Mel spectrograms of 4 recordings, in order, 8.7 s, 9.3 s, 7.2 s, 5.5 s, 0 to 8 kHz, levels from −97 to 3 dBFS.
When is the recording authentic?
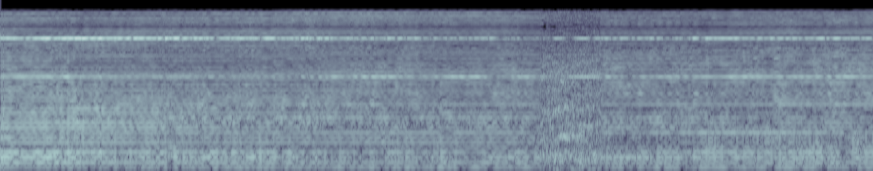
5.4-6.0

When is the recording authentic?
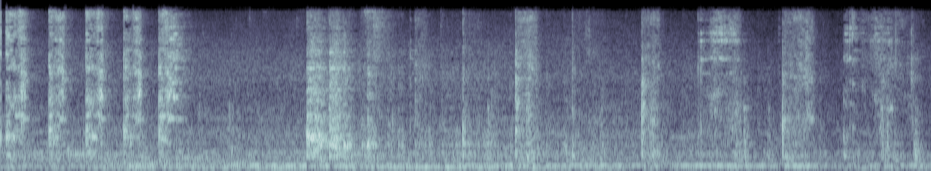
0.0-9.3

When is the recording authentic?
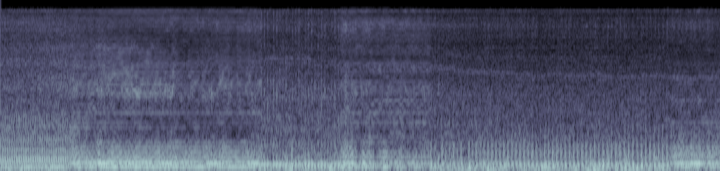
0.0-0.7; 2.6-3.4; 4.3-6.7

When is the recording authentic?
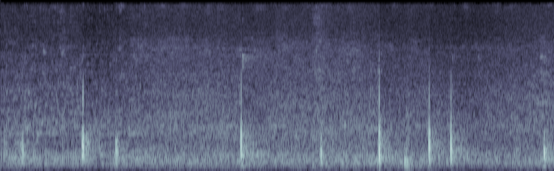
1.5-5.5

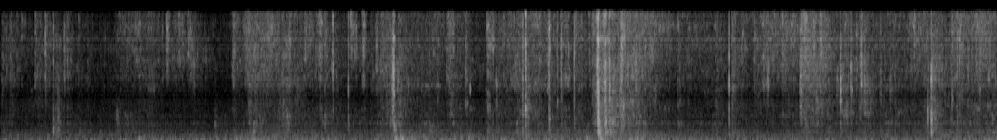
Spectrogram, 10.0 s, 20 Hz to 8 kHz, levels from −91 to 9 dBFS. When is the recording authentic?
none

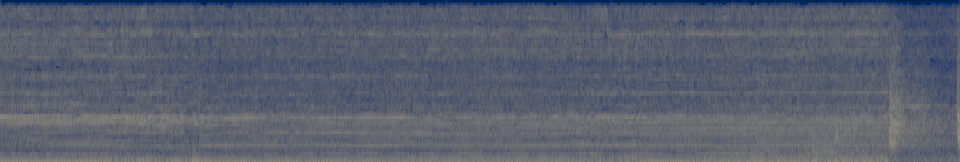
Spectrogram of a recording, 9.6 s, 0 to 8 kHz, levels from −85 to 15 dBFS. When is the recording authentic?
0.0-1.1; 2.0-5.7; 6.4-9.6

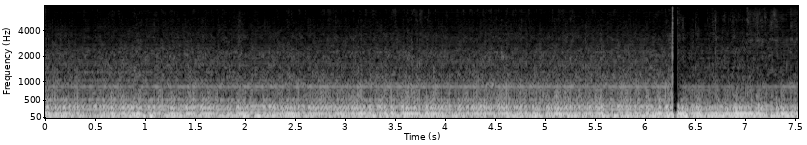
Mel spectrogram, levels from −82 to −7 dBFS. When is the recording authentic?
none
